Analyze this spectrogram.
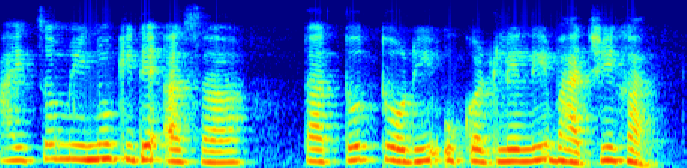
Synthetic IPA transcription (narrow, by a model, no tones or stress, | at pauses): ajt͡sɔminukit̪eʔəsə | t̪at̪ut̪ʰːoɽiʔukəɽleliːbʱad͡ʑiɡʱal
